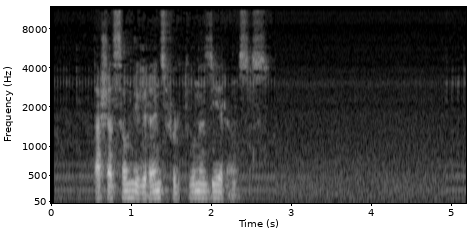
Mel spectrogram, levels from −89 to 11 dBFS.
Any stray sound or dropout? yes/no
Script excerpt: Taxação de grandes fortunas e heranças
no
